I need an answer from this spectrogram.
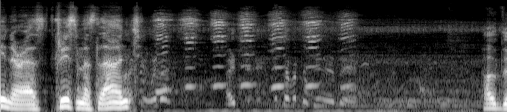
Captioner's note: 𝐋𝐚𝐮𝐠𝐡𝐭𝐞𝐫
